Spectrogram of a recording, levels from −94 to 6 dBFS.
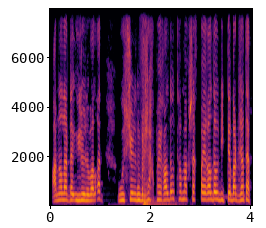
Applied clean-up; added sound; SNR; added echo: classical method spectral subtraction.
